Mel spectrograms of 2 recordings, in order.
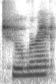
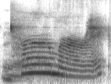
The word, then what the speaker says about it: turmeric: trying to figure out tumeric tumor is something that you get when you have cancer turmeric there's an r you can pronounce it how it's spelled um is what indians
